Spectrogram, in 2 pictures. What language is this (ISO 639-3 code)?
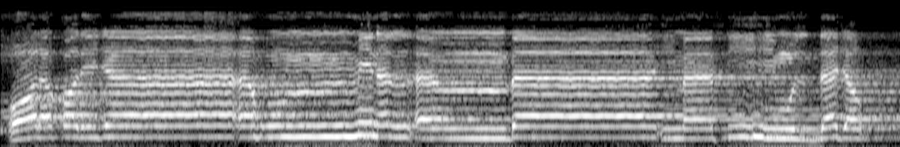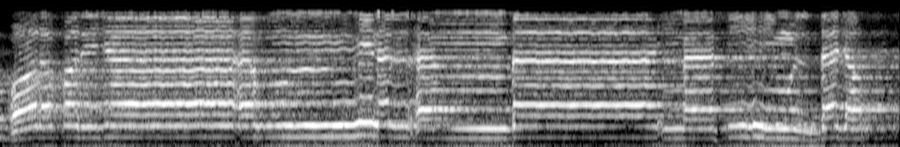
ara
